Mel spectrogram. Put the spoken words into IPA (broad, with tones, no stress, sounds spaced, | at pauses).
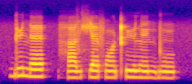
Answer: ɡ y˦ n ɛ˦ | h a˨ z ç ɛ˨ f ɔ̃˨ ʈʰ y˨ l ẽ˨ n d ũ˨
